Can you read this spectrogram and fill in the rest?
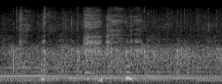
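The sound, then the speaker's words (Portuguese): A church audience claps steadily for the pastor, a dense wash of many hands with no pauses, alongside a low, sustained hum-like tone underneath. “Salva de palmas para o pastor”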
